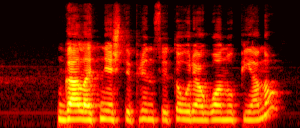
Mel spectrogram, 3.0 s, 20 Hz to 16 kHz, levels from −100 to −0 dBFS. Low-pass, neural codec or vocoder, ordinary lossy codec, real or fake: 14.4 kHz; none; Opus, 64 kbps; real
